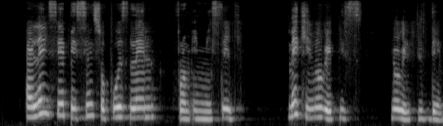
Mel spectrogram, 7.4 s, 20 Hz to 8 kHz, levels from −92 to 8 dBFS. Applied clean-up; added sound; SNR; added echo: neural mask model DeepFilterNet 3.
